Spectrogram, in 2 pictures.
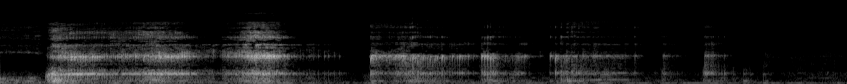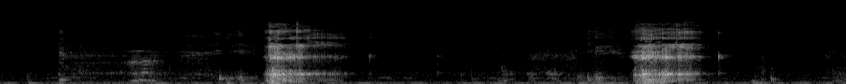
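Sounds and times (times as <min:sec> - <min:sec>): woman burping loudly: 0:00.0 - 0:07.4, 0:10.8 - 0:12.0, 0:14.4 - 0:15.8.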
